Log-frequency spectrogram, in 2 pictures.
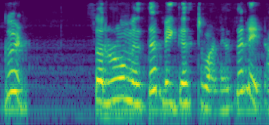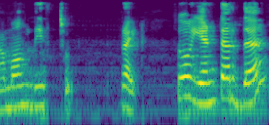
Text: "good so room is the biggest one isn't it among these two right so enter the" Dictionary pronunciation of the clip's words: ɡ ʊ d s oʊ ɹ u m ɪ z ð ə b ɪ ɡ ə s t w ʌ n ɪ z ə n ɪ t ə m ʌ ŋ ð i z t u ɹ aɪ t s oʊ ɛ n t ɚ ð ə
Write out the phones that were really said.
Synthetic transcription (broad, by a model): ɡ ʊ d s oʊ ɹ u m ɪ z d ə b ɪ ɡ ə s t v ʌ n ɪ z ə l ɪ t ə m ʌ ŋ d i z t u ɹ aɪ t s oʊ ɛ n t ɚ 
